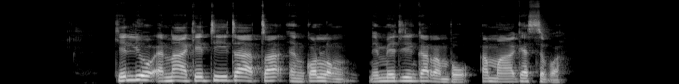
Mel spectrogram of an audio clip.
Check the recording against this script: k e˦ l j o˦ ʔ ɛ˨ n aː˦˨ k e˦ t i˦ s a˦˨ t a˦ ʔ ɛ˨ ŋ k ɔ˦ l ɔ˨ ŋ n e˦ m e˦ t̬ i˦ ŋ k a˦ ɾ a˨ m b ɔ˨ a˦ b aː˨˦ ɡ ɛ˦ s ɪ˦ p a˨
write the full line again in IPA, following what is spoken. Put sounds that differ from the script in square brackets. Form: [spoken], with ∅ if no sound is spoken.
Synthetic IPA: k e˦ l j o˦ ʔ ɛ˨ n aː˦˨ k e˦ t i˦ [t] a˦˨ t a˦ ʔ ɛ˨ ŋ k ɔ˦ l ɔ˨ ŋ n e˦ m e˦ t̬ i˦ ŋ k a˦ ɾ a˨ m b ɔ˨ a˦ [m] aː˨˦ [k] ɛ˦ s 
